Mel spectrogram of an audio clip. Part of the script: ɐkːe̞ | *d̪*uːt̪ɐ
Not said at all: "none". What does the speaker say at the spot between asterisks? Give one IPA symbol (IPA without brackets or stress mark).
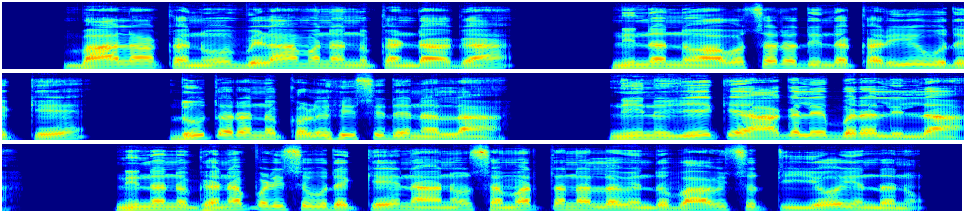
d̪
